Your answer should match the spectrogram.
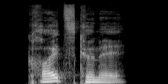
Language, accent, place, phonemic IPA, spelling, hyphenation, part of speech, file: German, Germany, Berlin, /ˈkʁɔɪ̯t͡sˌkʏml̩/, Kreuzkümmel, Kreuz‧küm‧mel, noun, De-Kreuzkümmel.ogg
- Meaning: cumin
